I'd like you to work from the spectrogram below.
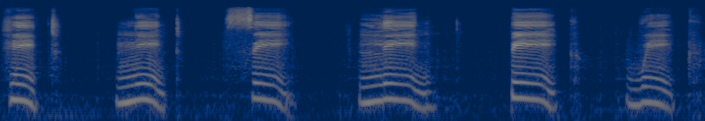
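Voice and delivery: soft word list, each ee held: हीट, नीट, सी, लीन, पीक, वीक; हीट, नीट, सी, लीन, पीक, वीक as separate long-vowel model words; stretched long ee. Shown as a demonstration. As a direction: draw out the ee in हीट through वीक. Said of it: "थोड़ा टान के sound निकलता".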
